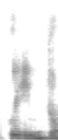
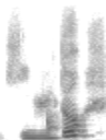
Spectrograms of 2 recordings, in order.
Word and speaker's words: quinto: scritto con la C, quinto, pronuncia non è quinto ma è quinto, sesto, settimo, ottavo, noveno e decimo.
